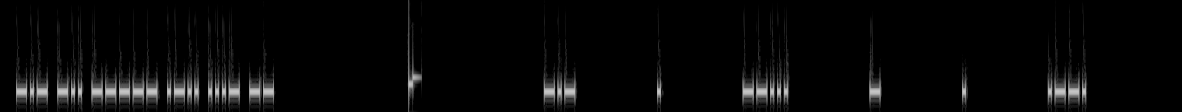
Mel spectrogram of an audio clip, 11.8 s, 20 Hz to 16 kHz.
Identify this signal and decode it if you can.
Morse code, heard as a keyed tone, about 36 wpm, spaced as for 15 wpm, 700 Hz. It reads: KD0LVM KE7TEP
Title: USA Call Signs - 6 Characters - 8x Character Spacing - 35wpm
